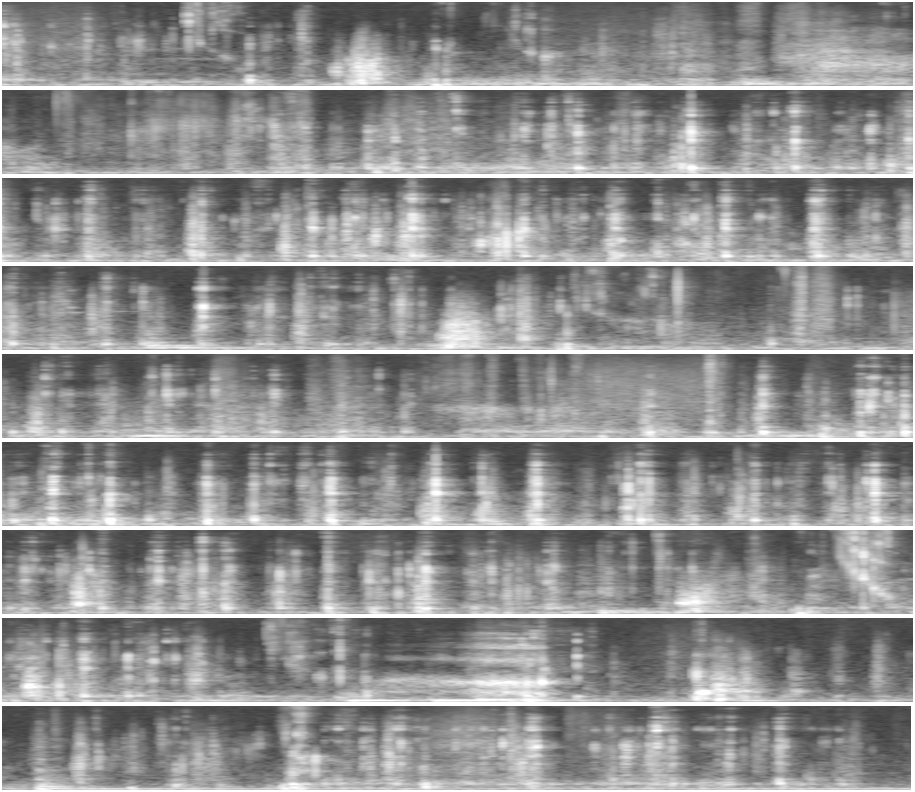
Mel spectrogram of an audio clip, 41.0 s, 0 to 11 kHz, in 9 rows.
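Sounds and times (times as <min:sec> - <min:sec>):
person biting and chewing: 0:00.9 - 0:02.0, 0:33.2 - 0:34.8
mouth clicks and crackles: 0:33.2 - 0:34.9.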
